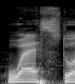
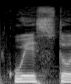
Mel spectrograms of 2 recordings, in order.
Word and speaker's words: questo: al posto di bene questo al posto di questo le vocali aperte chiuse che non corrispondono allo standard italiano se non lo sapevate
